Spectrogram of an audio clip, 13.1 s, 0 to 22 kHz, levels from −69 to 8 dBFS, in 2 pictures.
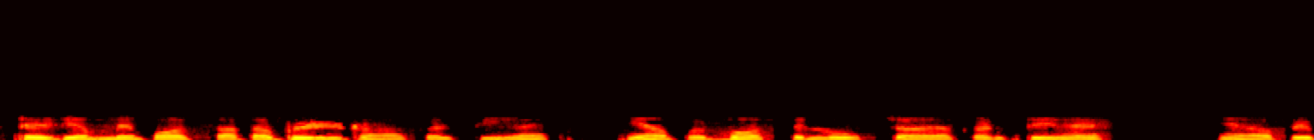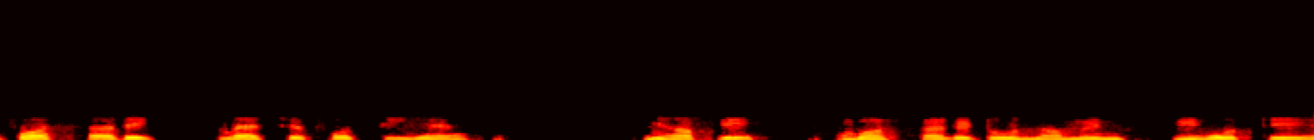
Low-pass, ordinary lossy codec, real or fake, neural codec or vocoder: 3.6 kHz; AAC, 16 kbps; real; none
